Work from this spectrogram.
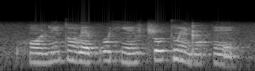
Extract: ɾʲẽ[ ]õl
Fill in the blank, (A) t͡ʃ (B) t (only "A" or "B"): B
